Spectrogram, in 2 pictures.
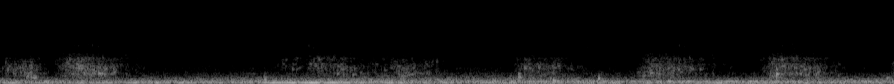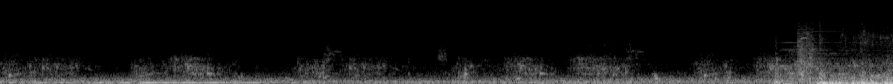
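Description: Water swishes with each swimming stroke underwater.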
